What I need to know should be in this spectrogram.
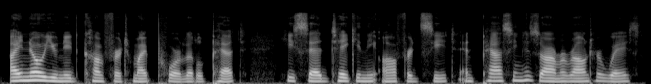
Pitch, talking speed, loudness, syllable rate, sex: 150 Hz, 205 wpm, -21 LUFS, 4.6 syllables/s, female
